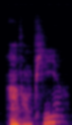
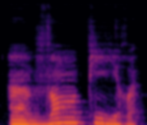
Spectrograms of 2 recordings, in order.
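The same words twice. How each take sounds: First: Said in the usual way. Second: Very slow, split into syllables; slowly sounding out each syllable. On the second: Shown as a demonstration. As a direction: sound out vam-pire for a child. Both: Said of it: "les petits ponts vous aident à lire".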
